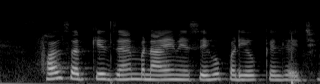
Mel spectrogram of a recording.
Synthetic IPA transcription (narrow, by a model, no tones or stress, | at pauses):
pʰɐlsɐd̪̚ked͡ʒɛːmbɐnaːemẽseɦopɾjoːɡ̚kɐld͡ʒaːet͡ʃʰi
